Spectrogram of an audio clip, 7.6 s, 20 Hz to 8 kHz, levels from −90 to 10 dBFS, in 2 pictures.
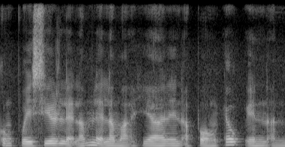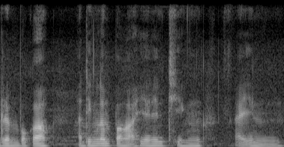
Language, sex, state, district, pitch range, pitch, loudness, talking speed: Mizo, male, Mizoram, Aizawl, 100-110 Hz, 105 Hz, -22 LUFS, 190 wpm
